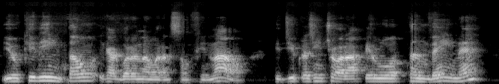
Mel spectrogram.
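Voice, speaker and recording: A man's voice: mid-range voice, brisk, pushed and bright. A Brazilian man leading a church class online, friendly and informal, stumbling over a list of names. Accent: Brazilian Portuguese. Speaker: Sunday school class leader. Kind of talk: casual online class talk.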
